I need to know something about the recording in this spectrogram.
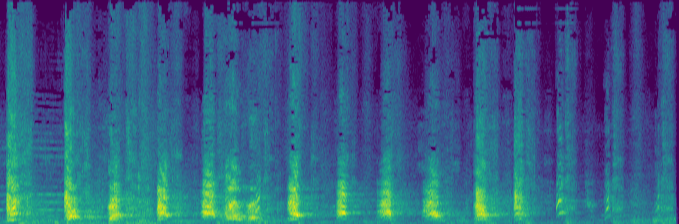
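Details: American Bully dog barking in a rapid series of short, sharp barks, about two every second, some doubled, with a slightly hoarse, mid-pitched tone throughout.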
